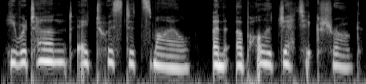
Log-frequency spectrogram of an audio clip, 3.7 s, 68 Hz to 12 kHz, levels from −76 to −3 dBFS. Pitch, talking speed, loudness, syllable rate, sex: 225 Hz, 130 wpm, -21 LUFS, 4.9 syllables/s, female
